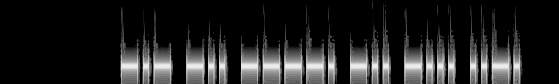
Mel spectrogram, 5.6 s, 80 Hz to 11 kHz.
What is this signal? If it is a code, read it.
Morse code, heard as a keyed tone, about 22 wpm, 700 Hz. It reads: KD9DBF
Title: USA Call Signs - 6 Characters - Repeated 2x - 22wpm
